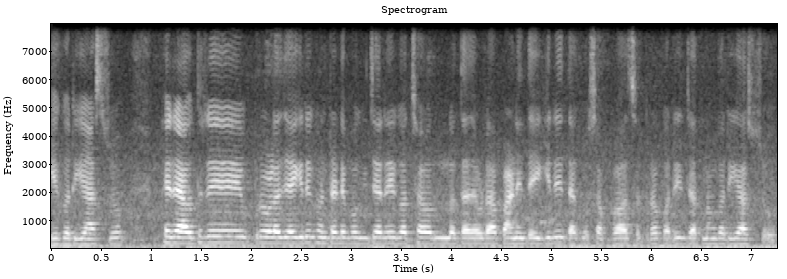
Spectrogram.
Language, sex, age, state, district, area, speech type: Odia, female, 30-45, Odisha, Ganjam, urban, spontaneous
